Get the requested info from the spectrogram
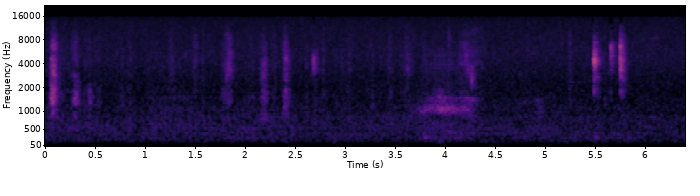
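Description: Very faint scratchy strokes of a watercolour brush on paper, with scattered soft ticks, then three quick sharp clicks near the end.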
